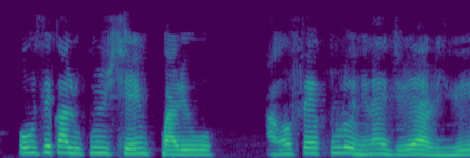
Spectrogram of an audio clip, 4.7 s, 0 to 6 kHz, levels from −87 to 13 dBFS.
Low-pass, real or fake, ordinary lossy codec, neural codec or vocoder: 5.4 kHz; real; AAC, 24 kbps; none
